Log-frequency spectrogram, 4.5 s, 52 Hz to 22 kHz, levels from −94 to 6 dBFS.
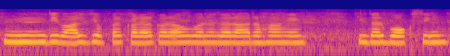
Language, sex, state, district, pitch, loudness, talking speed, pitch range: Hindi, female, Madhya Pradesh, Dhar, 230 Hz, -15 LUFS, 185 wpm, 230-240 Hz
